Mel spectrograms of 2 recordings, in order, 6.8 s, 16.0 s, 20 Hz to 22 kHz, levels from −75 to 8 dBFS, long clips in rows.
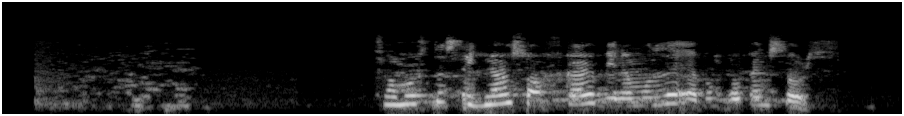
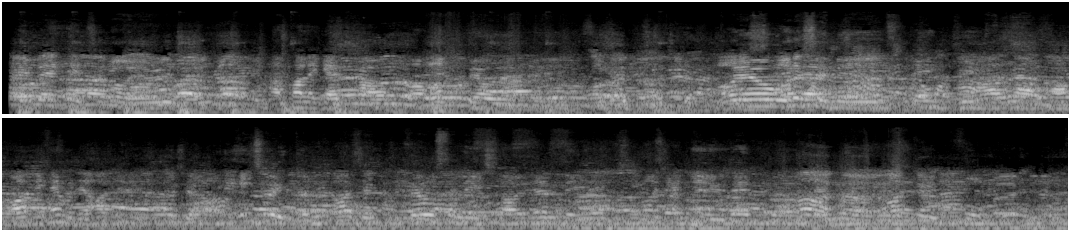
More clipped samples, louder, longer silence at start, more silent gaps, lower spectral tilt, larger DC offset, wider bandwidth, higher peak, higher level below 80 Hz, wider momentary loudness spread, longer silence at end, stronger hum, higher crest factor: neither; first, -14 LUFS vs -18 LUFS; first, 0.95 s vs 0.05 s; neither; second, -4 dB/octave vs -5.5 dB/octave; neither; second, 7.2 kHz vs 16 kHz; about the same, 0 dBFS vs -2 dBFS; second, -62 dBFS vs -34 dBFS; first, 22 LU vs 6 LU; first, 0.7 s vs 0 s; neither; about the same, 16 dB vs 16 dB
